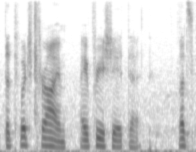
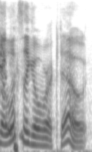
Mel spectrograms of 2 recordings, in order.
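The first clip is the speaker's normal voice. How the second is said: laughing; 5 semitones higher, 7 dB louder than usual. Real, not acted. Laughing while answering a friend.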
